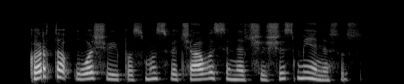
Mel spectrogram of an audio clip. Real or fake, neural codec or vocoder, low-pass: real; none; 7.2 kHz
